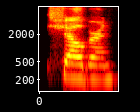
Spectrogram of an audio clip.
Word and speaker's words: Shelbourne: when you signed for is it shelbourne or shelburne i don't want to pronounce that incorrectly shelburne yeah um so obviously that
